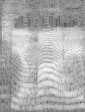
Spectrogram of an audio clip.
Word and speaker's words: chiamare: Or there's an Italian verb, chiamare, which means to call, and it has that CH in it once again.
